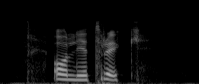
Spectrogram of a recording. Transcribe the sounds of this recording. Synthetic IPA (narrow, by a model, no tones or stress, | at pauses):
ʔɔljət̪ʰɾʏkː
